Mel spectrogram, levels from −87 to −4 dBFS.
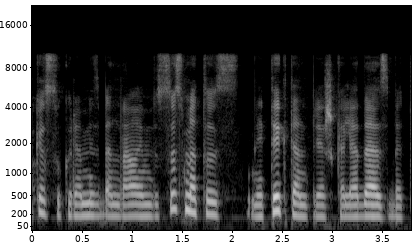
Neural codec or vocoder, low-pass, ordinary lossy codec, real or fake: codec, 44.1 kHz, 7.8 kbps, DAC; 9.9 kHz; AAC, 64 kbps; fake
